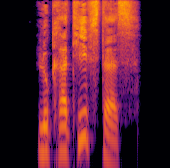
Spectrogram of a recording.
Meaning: strong/mixed nominative/accusative neuter singular superlative degree of lukrativ
- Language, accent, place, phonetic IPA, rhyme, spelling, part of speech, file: German, Germany, Berlin, [lukʁaˈtiːfstəs], -iːfstəs, lukrativstes, adjective, De-lukrativstes.ogg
